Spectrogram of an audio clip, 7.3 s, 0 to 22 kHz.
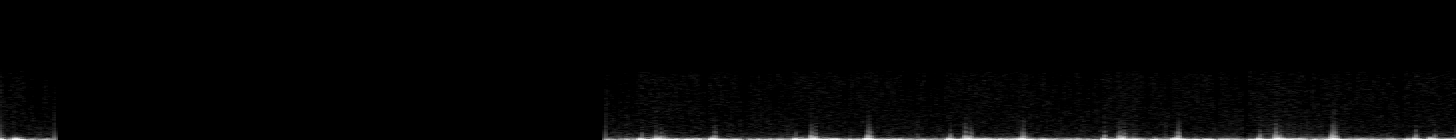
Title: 4th heart sound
